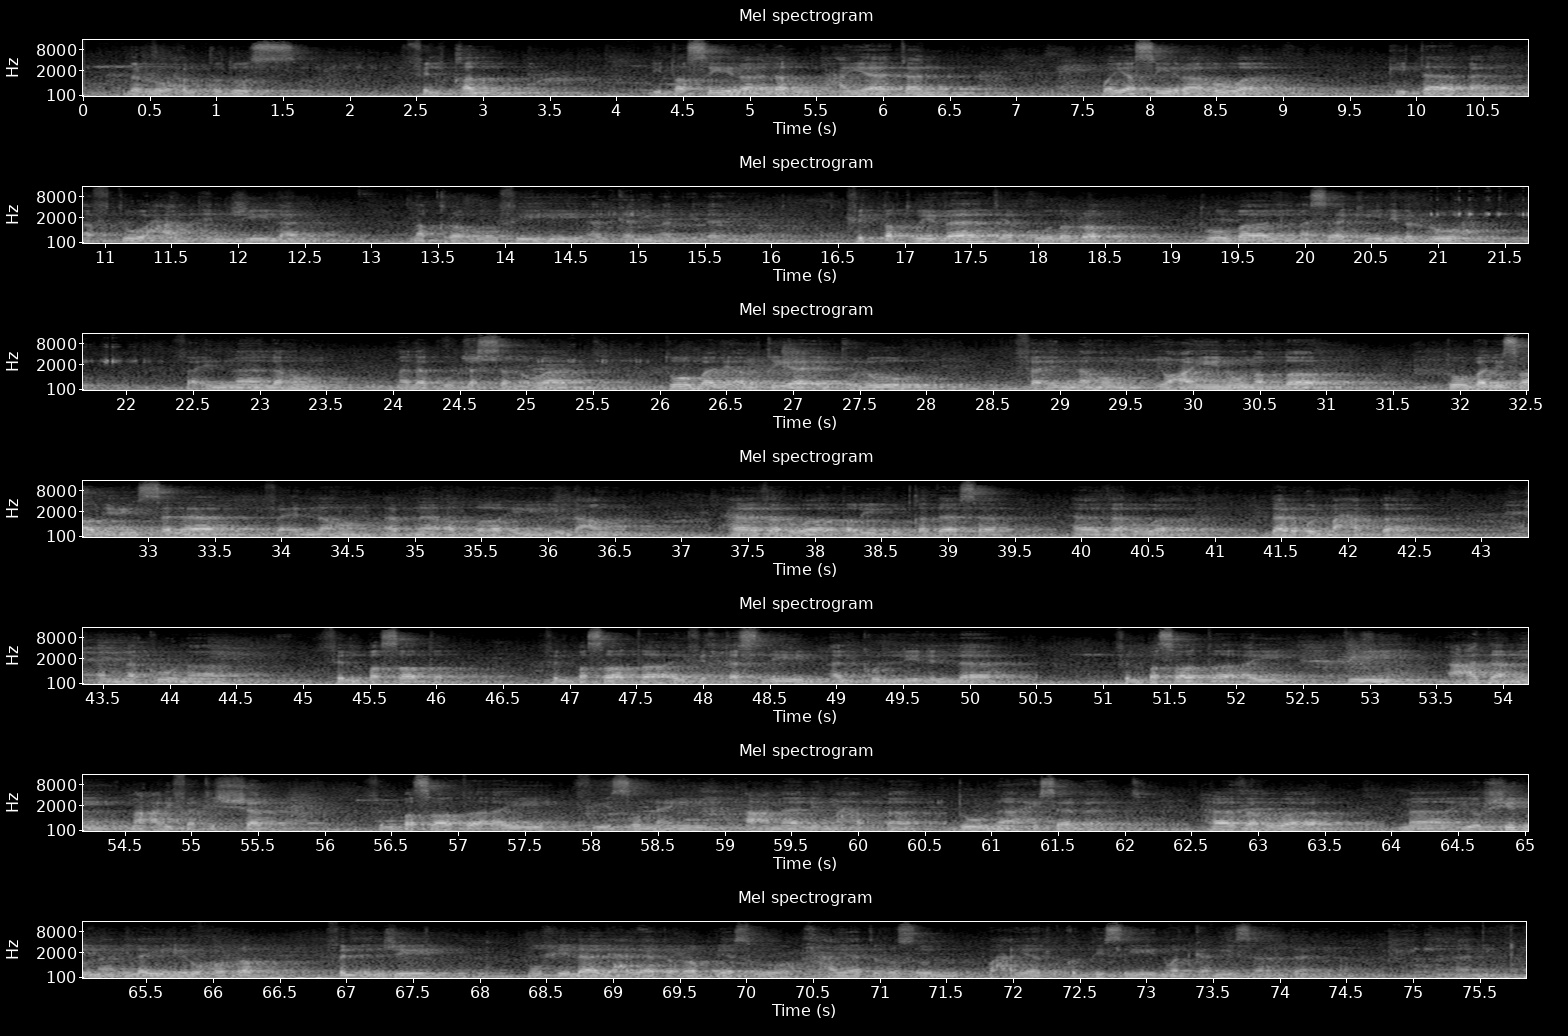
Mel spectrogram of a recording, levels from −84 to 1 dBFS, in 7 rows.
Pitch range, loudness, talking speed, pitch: 95-110 Hz, -27 LUFS, 75 wpm, 100 Hz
